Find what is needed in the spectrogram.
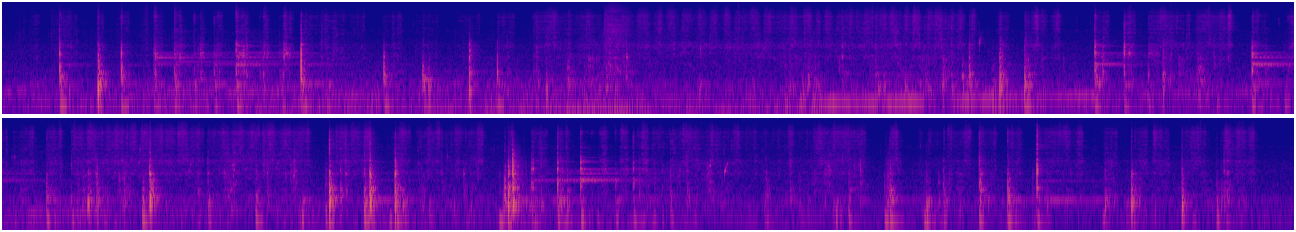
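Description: A metal spoon stirring a wet flour-and-bean batter in a stainless steel bowl, scraping and clinking against the bowl's sides, with the bowl ringing briefly a few times.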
